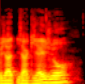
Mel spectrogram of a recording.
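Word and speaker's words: Jagiełło: Ich spreche das jetzt deutsch aus. – Ja. – Also den Jagiello, den müsste man eigentlich äh, eher so Jagiello aussprechen. – Mhm. Władysław Jagiello. Aber das ist für mich zu schwierig. Also ich sage einfach Jagiello.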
